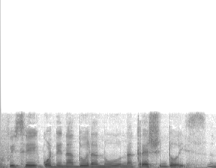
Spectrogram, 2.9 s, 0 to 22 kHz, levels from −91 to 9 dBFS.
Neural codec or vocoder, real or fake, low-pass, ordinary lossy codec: codec, 16 kHz in and 24 kHz out, 2.2 kbps, FireRedTTS-2 codec; fake; 7.2 kHz; none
